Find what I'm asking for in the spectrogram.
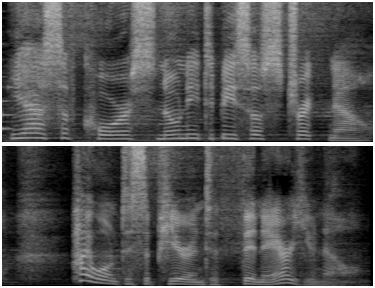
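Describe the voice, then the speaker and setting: A woman voicing a confident, suave young male stage magician in a video game, explaining in a smooth theatrical way. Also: mid-range voice, big pitch swings, a little slow. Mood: smooth, playful. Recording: reverberant hall with music behind.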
